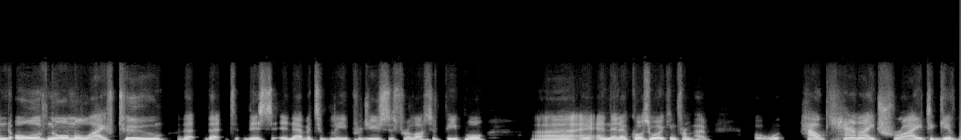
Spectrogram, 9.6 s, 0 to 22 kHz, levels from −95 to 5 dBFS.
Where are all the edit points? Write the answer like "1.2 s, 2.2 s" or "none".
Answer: 1.8 s, 7.8 s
